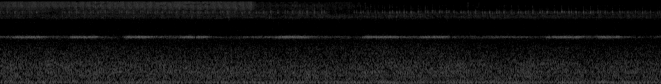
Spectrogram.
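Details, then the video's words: Crickets sing through a southern Crimean night as a breeze blows, their shrill even trill pulsing in spaced bursts of about half a second above a wash of soft wind noise and distant high buzzing. "Сверчки поют"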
